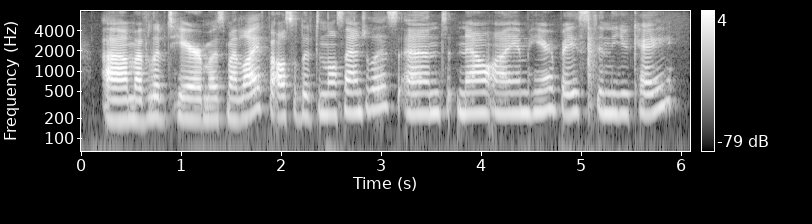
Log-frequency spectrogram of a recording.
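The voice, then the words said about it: English speaker with American accent. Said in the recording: “I'm English with an American accent.”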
